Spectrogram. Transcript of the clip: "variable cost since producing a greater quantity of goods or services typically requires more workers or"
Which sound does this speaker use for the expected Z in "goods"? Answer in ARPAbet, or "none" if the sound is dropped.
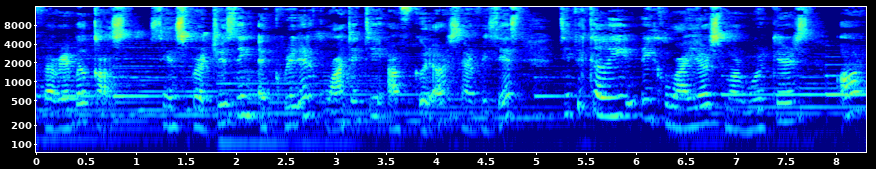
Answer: none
